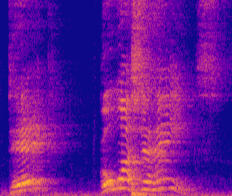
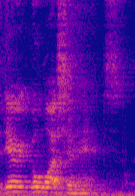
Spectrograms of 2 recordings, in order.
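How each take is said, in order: First: High, loud Mississippi grandfather; Deep South accent. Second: Said in the usual way. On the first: Retold or imitated. Grandfather ordering grandson to wash up, loud Deep South accent. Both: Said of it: "But this how he said it".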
